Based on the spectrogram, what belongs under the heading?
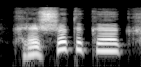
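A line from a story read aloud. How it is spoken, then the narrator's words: Sleepy. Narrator (Russian): сонно говорит Пенни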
